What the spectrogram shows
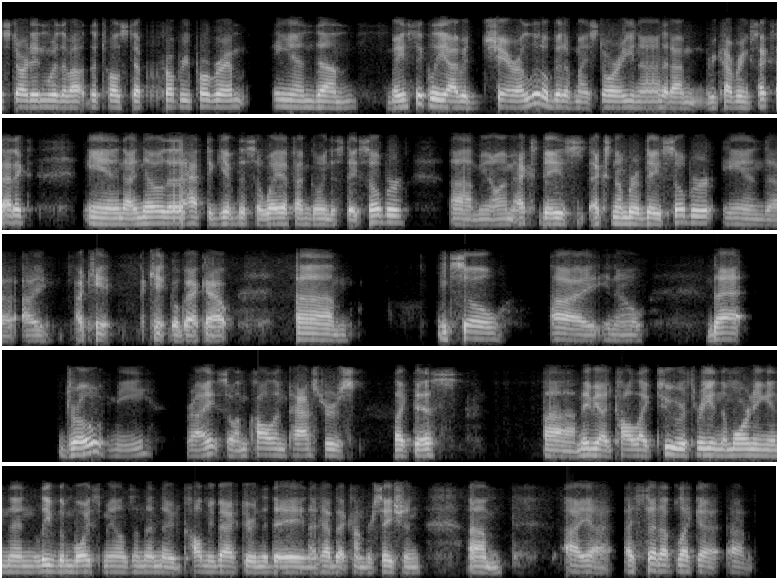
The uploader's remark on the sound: Noon Phone Speaker Meeting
